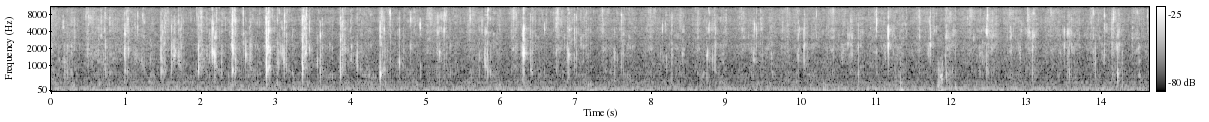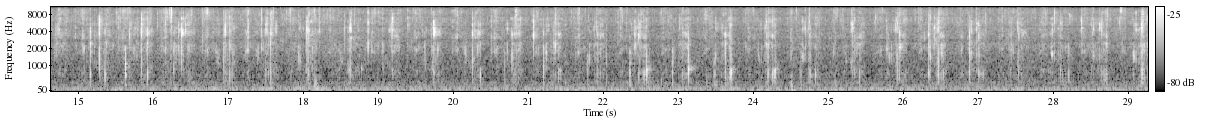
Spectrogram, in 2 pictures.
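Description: A dog eating peanut butter off a spoon, its mouth smacking and licking in a faint, steady run of many small clicks, over a low hum.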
